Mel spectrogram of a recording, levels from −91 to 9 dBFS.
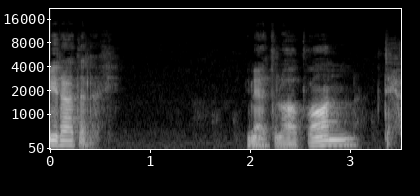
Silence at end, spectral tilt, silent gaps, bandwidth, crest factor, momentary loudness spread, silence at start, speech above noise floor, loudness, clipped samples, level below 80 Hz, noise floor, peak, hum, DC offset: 0 s; -7.5 dB/octave; none; 10.5 kHz; 20 dB; 22 LU; 0 s; 44 dB; -22 LUFS; under 0.1%; -58 dBFS; -65 dBFS; -4 dBFS; none; under 0.1%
